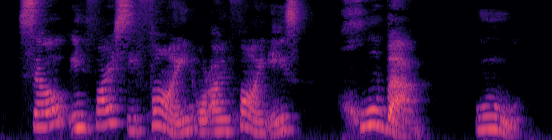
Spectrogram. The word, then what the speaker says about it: خوبم: You may find it a little bit difficult to pronounce kh sound, but I will tell you, let's say, the back of your tongue will touch the upper part of your mouth and you say So one more time, let's try it together.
